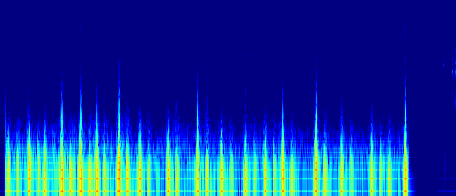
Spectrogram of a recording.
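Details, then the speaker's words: Dog with atrial fibrillation on auscultation: very fast, chaotic heartbeats with uneven spacing and varying loudness, like tennis shoes in a dryer; irregularly irregular rhythm of atrial fibrillation. "Some people say it sounds like tennis shoes in a dryer, or I always think that when I'm hearing a pet with it, I feel like I'm at a basketball court and a bunch of people are bouncing their basketballs at the same time. It just sounds all over the place."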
